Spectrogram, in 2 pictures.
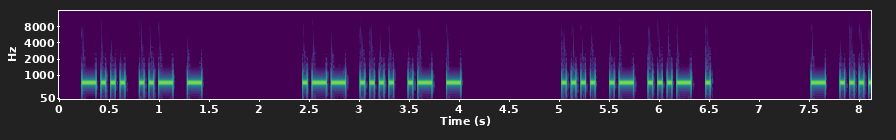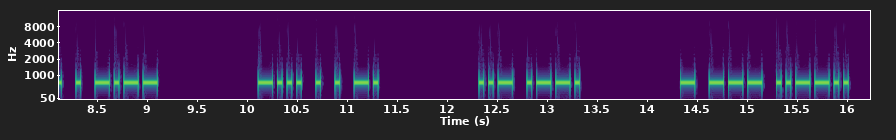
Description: Morse code, heard as a keyed tone, about 25 wpm, 700 Hz. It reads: BUT WHAT HAVE THEY BEEN UP TO?
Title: 3x Word-Spacing - Sentences from Top 100 Words - 25wpm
